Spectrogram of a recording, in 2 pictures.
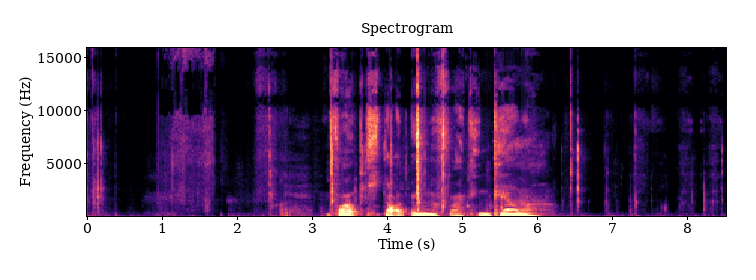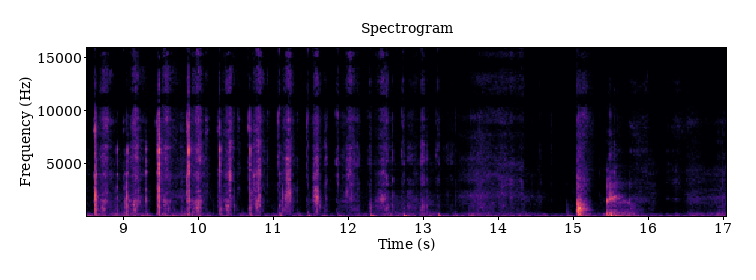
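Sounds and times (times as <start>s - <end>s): handling clicks and rubbing: 3.2s - 10.9s.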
